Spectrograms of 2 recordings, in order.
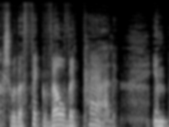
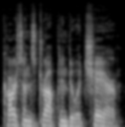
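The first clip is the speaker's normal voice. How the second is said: plain reading voice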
